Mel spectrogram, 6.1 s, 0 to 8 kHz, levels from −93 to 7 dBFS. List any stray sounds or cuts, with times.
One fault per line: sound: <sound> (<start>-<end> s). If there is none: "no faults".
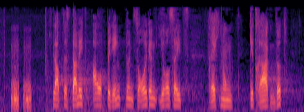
sound: laugh (0.2-0.6 s)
